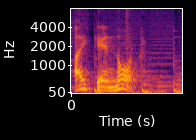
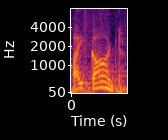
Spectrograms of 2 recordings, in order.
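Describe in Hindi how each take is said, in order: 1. Can और not दो पूरे शब्दों की तरह बोले जाते हैं। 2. Can और not मिलकर एक छोटा शब्द बन जाते हैं।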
